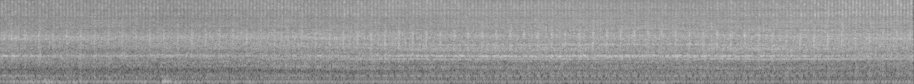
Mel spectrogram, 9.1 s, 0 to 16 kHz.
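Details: SAAB 9000 2.3T, warm, idles with a fairly regular light ticking knock about three or four a second over a steady hum; it runs fine cold, knocks only when warm and harder with revs; valvetrain noise or rod knock suspected.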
